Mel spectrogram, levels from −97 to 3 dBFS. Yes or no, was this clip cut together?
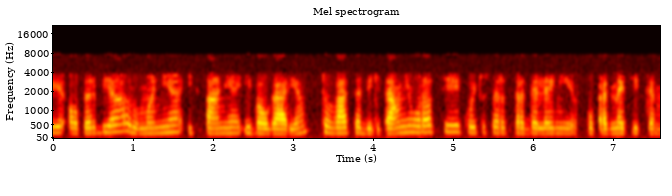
no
